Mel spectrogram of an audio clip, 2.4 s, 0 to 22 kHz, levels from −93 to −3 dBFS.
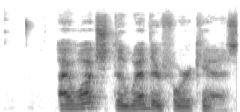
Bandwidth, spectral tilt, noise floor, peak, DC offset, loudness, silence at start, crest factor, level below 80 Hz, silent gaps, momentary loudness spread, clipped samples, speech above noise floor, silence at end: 15.5 kHz; -2.5 dB/octave; -56 dBFS; -18 dBFS; under 0.1%; -33 LUFS; 0.25 s; 18 dB; -78 dBFS; none; 18 LU; under 0.1%; 22 dB; 0 s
